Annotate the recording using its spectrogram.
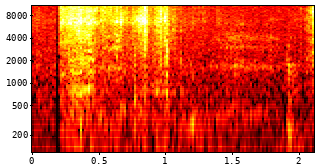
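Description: A paintbrush scraping and rubbing against a cardboard box in a quick run of strokes, loudest in the first second, then lighter handling with a few small clicks near the end.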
